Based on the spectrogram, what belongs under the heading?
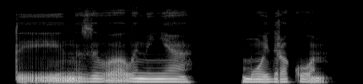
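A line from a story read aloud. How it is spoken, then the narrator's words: Barely audible. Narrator (Russian): произнёс он едва слышно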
